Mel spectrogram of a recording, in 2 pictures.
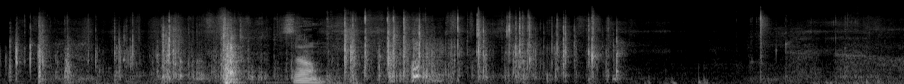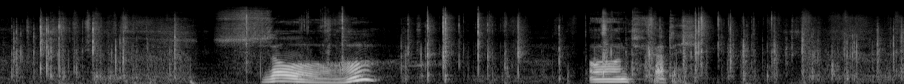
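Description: Wrapping paper rustles and crinkles as a gift is handled.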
